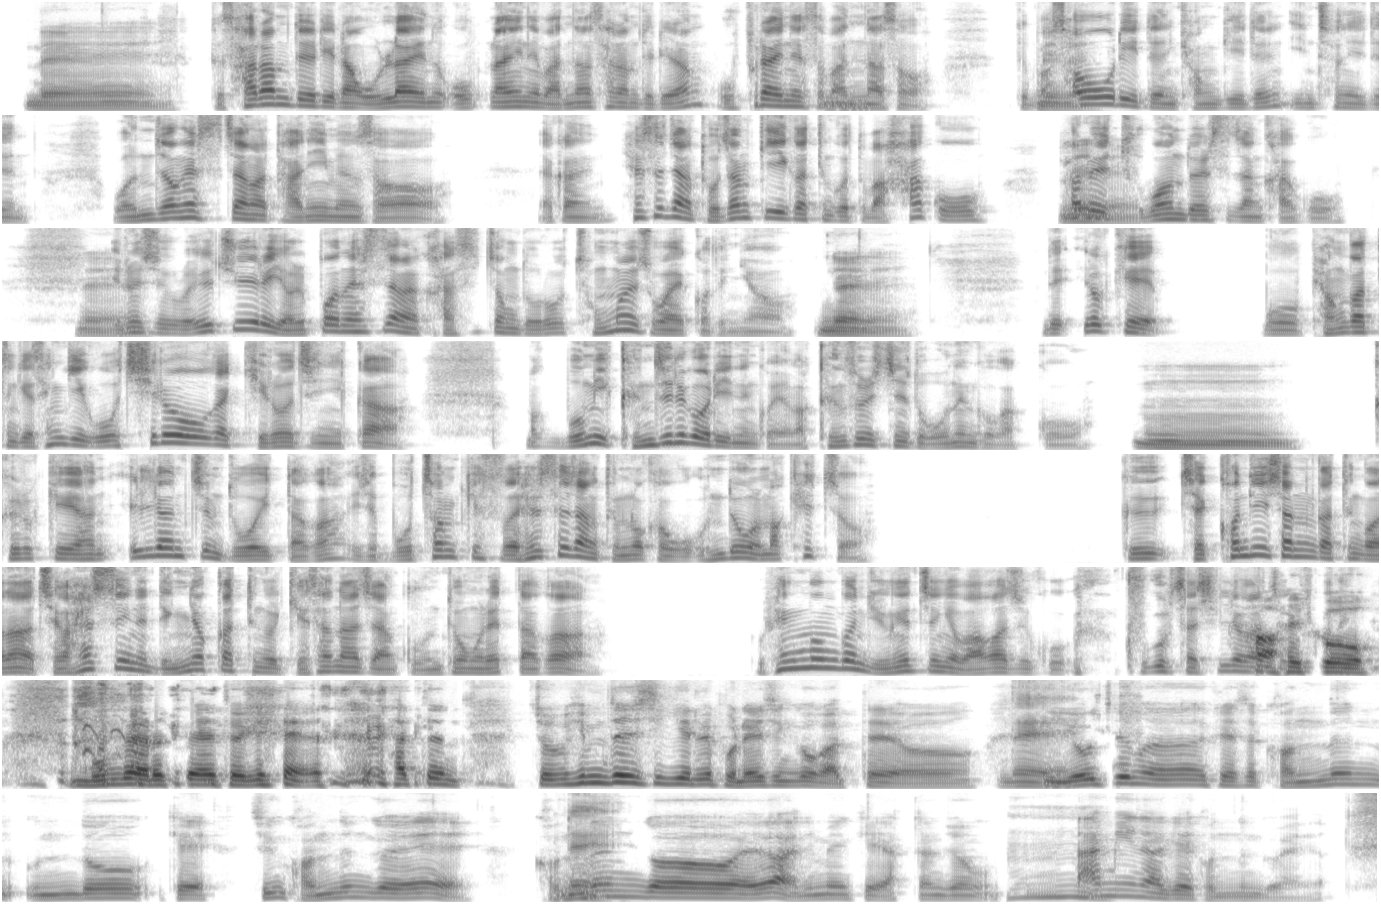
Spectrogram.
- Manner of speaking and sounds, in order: other background noise; laughing while speaking: "아이고 뭔가 이렇게 되게 하여튼"; laugh; laugh
- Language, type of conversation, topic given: Korean, podcast, 회복 중 운동은 어떤 식으로 시작하는 게 좋을까요?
